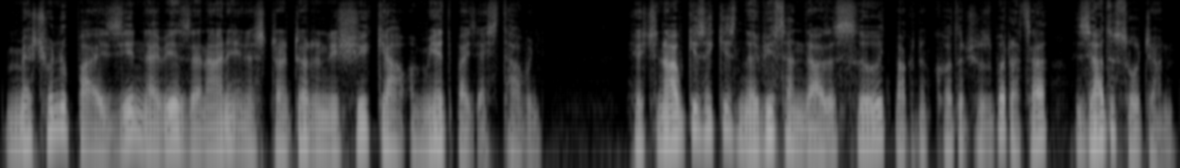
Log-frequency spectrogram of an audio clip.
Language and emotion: Kashmiri, fearful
